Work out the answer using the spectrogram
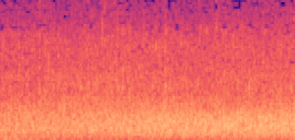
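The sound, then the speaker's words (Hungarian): Applause from pilgrims greeting Pope Francis in the hall, a dense, continuous roar of clapping that holds loud and steady through the short stretch. “És ezt egy óriási tapsviharral viszonozzák a teremben levő zarándokok.”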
